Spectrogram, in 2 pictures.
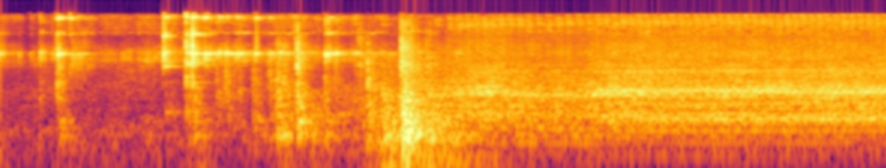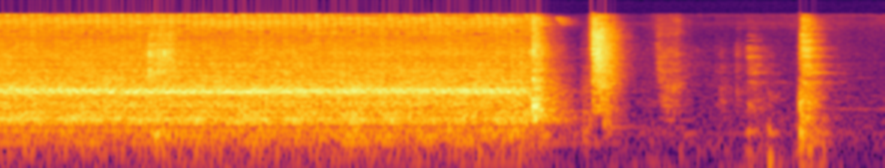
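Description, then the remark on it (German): A sewing machine runs steadily for several seconds with a continuous mechanical rattle and hum, preceded by a few sharp clicks and handling noises and followed by brief taps. Recorded in Hohenems, Vorarlberg. “Ja, wer sich jetzt fragt, was das gerade für ein Geräusch war, das war das Rattern von einer Nähmaschine.”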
